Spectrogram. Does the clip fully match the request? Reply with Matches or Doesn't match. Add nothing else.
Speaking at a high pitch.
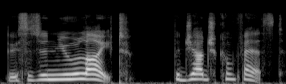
Matches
